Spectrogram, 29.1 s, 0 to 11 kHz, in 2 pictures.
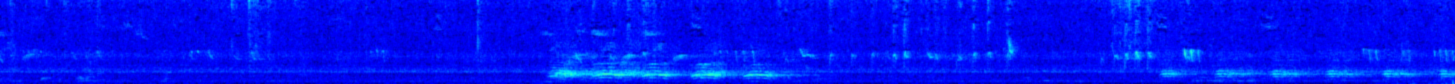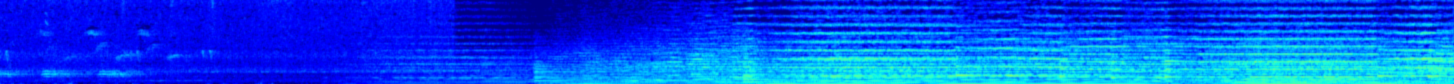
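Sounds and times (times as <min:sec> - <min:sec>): bird calling repeated notes: 0:05.5 - 0:08.3.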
